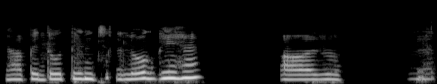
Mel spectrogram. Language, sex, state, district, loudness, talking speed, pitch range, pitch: Hindi, female, Bihar, Gaya, -19 LUFS, 135 wpm, 230-265 Hz, 245 Hz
